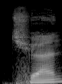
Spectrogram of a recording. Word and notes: quan2: mandarin

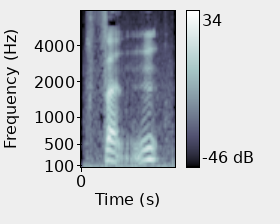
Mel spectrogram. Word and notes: fen3: mandarin

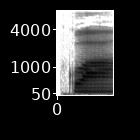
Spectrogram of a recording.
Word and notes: gua1: mandarin

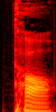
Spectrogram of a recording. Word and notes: tao5: mandarin

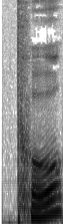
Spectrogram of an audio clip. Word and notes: pu2: mandarin

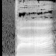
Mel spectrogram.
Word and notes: da2: mandarin

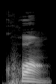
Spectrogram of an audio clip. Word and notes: kuang4: mandarin

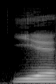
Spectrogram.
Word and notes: ye1: mandarin

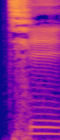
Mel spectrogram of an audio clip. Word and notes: qi1: mandarin

